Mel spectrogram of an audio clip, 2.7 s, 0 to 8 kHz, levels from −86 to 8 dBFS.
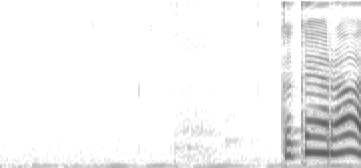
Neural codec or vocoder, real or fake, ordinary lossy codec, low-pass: none; real; none; none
